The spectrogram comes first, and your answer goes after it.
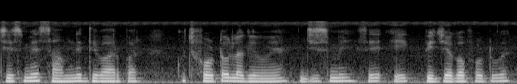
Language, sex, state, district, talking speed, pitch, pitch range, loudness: Hindi, male, Uttar Pradesh, Shamli, 185 wpm, 145 Hz, 140-150 Hz, -17 LUFS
